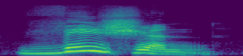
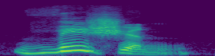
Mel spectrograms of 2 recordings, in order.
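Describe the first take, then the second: No difference in how they are said.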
